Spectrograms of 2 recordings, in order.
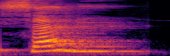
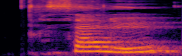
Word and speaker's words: salut: Salut, quand vous voyez, il y a un T à la fin, mais on ne dit pas salut. On dit salut. Salut, c'est faux. On ne prononce pas le T.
